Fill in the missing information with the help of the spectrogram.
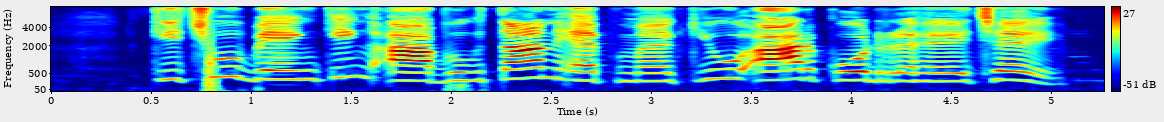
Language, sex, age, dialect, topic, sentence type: Maithili, female, 18-24, Eastern / Thethi, banking, statement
